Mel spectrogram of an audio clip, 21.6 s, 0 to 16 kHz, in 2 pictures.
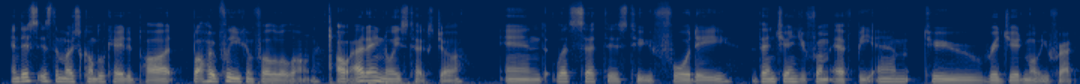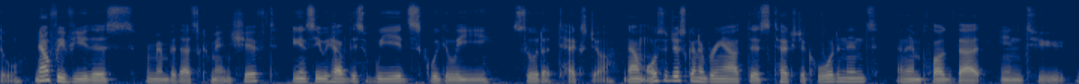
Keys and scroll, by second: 3.2 shift+a.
